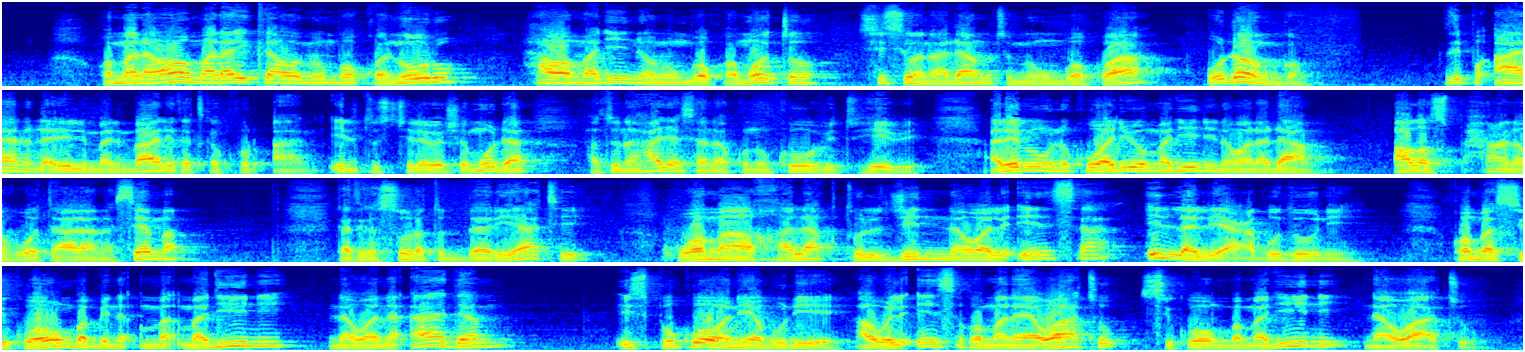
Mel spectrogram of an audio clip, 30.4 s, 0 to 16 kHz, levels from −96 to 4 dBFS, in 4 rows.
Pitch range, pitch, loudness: 105-150 Hz, 120 Hz, -27 LUFS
